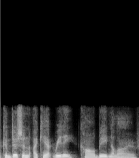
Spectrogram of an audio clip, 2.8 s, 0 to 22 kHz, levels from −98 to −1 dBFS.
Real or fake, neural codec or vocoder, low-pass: fake; codec, 16 kHz, 0.5 kbps, X-Codec, WavLM features, trained on Multilingual LibriSpeech; 7.2 kHz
